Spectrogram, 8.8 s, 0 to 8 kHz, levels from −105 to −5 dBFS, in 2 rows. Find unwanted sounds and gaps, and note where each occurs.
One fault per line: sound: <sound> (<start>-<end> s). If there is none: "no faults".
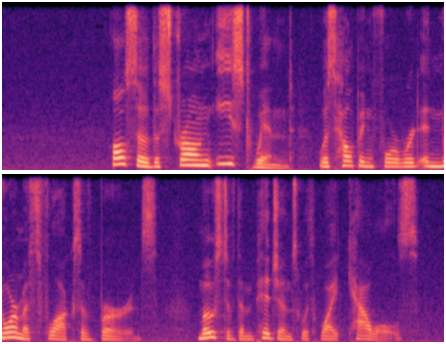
no faults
